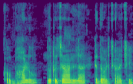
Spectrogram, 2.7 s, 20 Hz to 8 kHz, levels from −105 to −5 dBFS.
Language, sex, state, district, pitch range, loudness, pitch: Bengali, male, West Bengal, Malda, 105-145 Hz, -22 LUFS, 125 Hz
